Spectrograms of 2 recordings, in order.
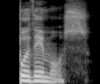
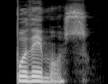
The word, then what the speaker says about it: podemos: Podemos. Podemos.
